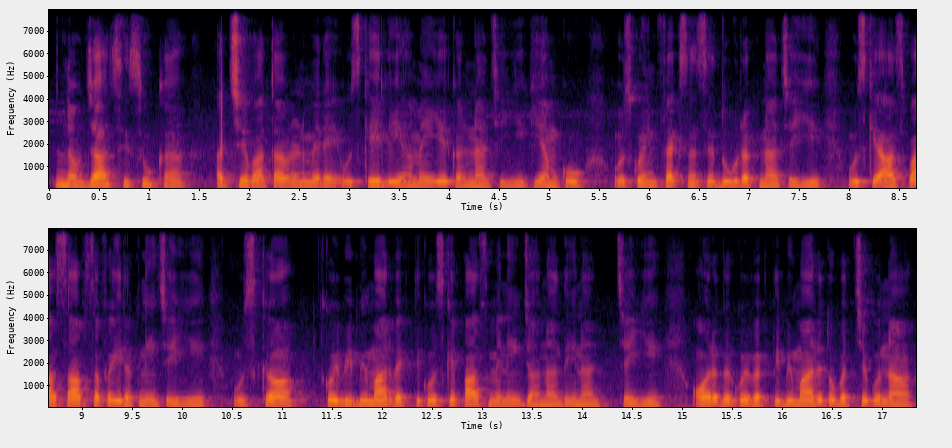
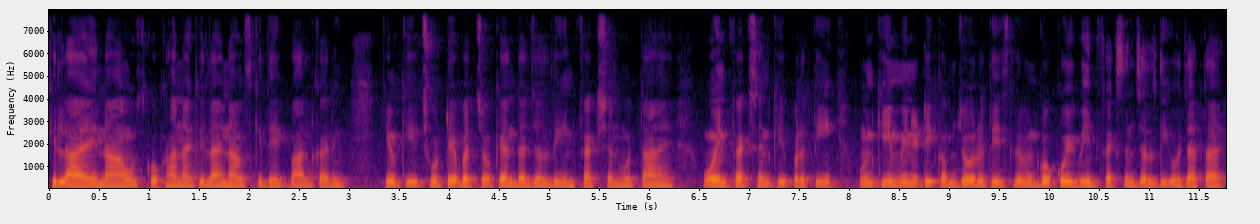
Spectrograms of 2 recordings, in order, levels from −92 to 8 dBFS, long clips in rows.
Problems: background sounds at intervals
